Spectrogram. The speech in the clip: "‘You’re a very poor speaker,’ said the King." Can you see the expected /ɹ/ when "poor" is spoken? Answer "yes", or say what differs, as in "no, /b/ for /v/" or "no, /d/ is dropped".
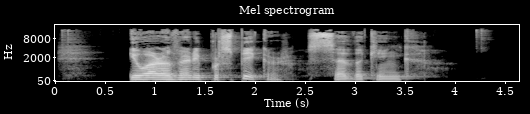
yes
